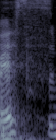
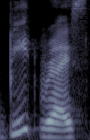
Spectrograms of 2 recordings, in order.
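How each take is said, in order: First: The name is said as one word, Beatrice. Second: The name is split into 'beet' and 'rice'. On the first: The speaker calls it right. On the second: The speaker calls it wrong.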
